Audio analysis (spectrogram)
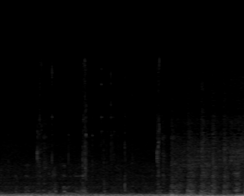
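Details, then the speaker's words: Honda CR-V after fixing its no-click, no-crank fault at the ignition switch (susian); it used to need repeated tries and would die. After a few clicks it now catches on the first turn and settles to a steady low idle, starting normally. "Pero kung dati kahit anong ganun mo mamamatay lang yan. Gumaganyan lang oh. Kahit anong ganyan mo mamamatay. Ngayon one click na permis one click na."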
